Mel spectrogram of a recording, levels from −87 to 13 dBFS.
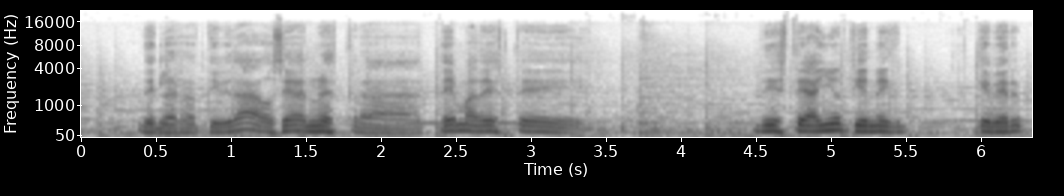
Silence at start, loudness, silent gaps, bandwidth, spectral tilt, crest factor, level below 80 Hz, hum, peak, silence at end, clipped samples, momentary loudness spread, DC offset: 0 s; -22 LUFS; none; 17.5 kHz; -6.5 dB/octave; 16 dB; -44 dBFS; none; -6 dBFS; 0 s; under 0.1%; 19 LU; under 0.1%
